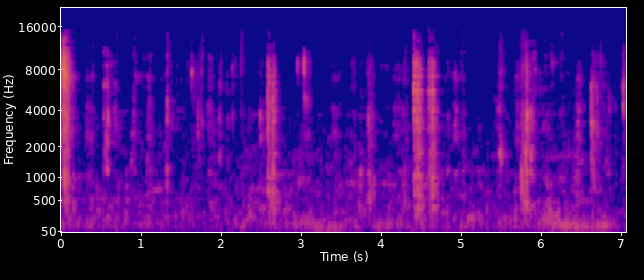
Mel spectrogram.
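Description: Close eating sounds of a person chewing food eaten by hand, soaked rice and fried food, with wet mouth smacks. A few louder sharp clicks come at the start and then every second or two.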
